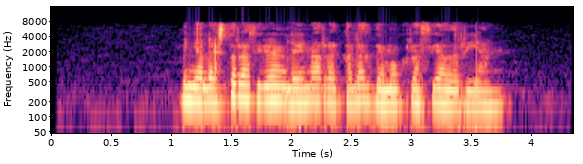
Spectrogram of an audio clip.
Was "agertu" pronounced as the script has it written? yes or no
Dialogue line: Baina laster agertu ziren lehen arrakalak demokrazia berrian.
no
